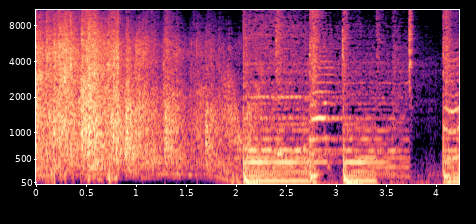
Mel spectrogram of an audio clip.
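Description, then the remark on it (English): A dense burst of crowd applause fills the first couple of seconds, then gives way to a bright musical sting with sustained tones and no talking. “big round of applause for Elizabeth”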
